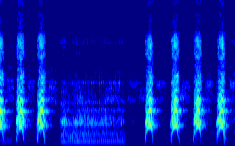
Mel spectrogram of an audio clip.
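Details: Aggressive Bakharwal dog barking while its ear and tail hair is cut: three loud harsh barks, a pause with a low growling rumble, then five more barks spaced about half a second apart.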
